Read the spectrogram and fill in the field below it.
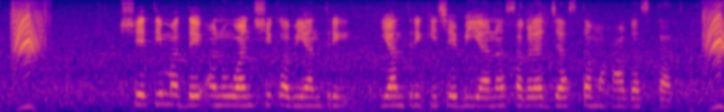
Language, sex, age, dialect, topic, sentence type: Marathi, female, 25-30, Northern Konkan, agriculture, statement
